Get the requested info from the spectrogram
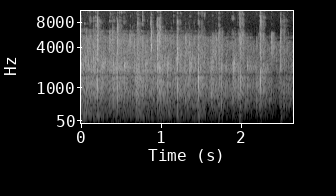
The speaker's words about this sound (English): sunday and throughout the week they're changing diapers they're planning curriculum and i thought maybe just for a moment if we could just clap for them and make a lot of noise and celebrate them this morning thank you guys for what you do thank you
